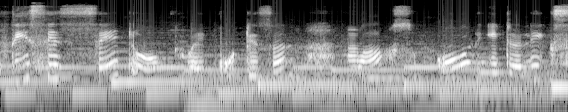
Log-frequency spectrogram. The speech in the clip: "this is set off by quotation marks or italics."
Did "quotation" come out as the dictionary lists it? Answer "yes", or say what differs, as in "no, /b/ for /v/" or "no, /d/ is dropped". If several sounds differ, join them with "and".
no, /s/ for /ʃ/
